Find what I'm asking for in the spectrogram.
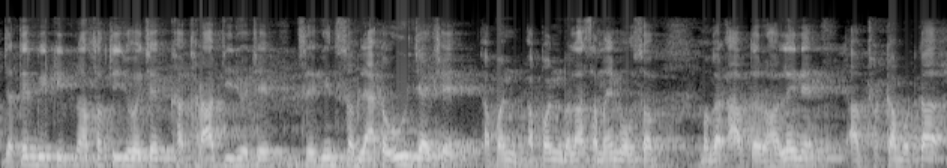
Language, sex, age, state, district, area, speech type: Maithili, male, 18-30, Bihar, Saharsa, rural, spontaneous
